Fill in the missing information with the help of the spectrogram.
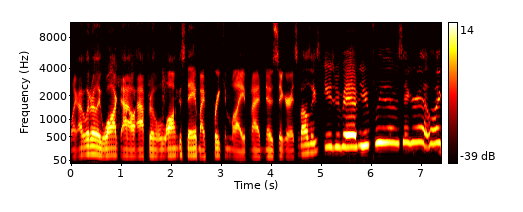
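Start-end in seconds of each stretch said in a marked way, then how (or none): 4.9-7.2 put-on very high pleading voice close to tears. Retelling asking a lady for a cigarette: retelling an almost tearful plea. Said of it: "almost in tears".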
